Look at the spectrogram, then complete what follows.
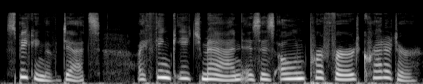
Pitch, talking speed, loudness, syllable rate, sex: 235 Hz, 170 wpm, -15 LUFS, 4.6 syllables/s, female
